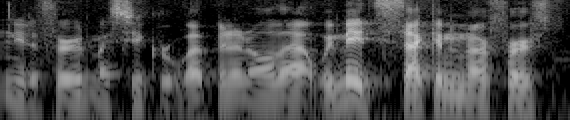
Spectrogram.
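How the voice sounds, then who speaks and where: A man streaming a game with a friend, chatting casually and joking between quick tactical callouts. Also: fairly low pitch, a bit bright. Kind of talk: casual gaming chat.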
